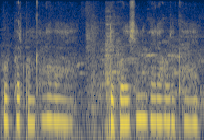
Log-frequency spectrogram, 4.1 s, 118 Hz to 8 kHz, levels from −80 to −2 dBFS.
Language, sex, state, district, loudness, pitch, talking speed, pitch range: Hindi, female, Uttar Pradesh, Lalitpur, -18 LUFS, 205 Hz, 130 wpm, 200-215 Hz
